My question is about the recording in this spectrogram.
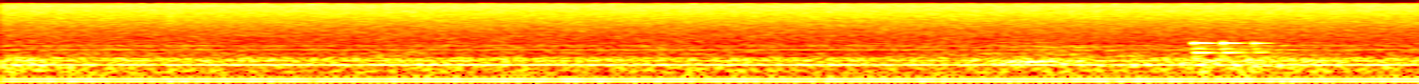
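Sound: telephone keypad dialing tones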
